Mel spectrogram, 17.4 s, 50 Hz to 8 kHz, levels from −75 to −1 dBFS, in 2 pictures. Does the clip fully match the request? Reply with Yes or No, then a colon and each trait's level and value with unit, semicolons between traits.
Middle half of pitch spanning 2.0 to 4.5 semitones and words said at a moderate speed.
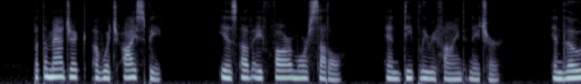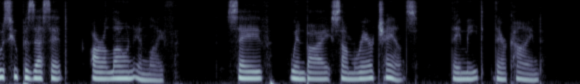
No: average, 2.8 semitones; slow, 125 wpm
